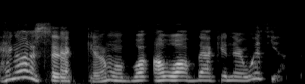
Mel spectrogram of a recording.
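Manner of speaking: high, mild voice calling out across a distance. Retelling the shouted reply from the man in the car: imitating someone yelling back. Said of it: "the guy in the car yells back at him".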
